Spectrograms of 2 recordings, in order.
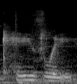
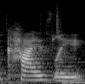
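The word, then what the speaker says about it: Kaisley: boys side i have the name casely called k-a-i-s-l-e-y or you could do kisly to have that nickname kai but you have that l-e-y ending just like paisley tinsley all of those and this one's american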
